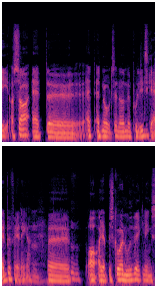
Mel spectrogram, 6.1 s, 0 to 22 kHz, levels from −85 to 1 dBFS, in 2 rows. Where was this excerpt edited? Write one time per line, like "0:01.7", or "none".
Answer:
0:04.0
